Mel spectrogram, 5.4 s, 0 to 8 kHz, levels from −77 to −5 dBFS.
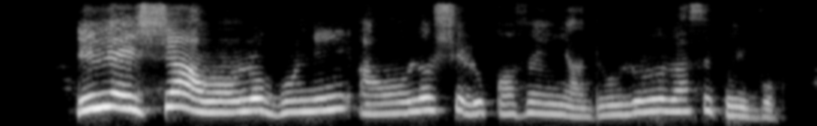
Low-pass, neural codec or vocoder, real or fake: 7.2 kHz; codec, 44.1 kHz, 2.6 kbps, SNAC; fake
